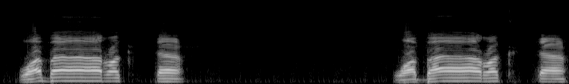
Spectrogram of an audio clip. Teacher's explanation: با کو لمبا کریں گے، الف مدہ ہے، الف سے پہلے زبر آ گئی. را کو موٹا پڑھیں گے، را کے اوپر زبر ہے. کاف کے اندر صفت حمز اور شدت کلیئر آئے گی.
